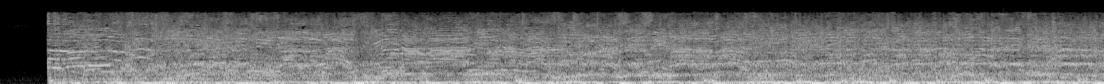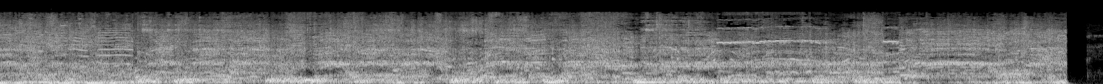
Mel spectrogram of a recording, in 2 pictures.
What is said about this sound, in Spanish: Escuchamos algunas, algunos gritos, reclamos que se produjeron en la manifestación.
